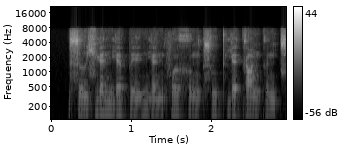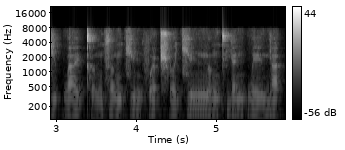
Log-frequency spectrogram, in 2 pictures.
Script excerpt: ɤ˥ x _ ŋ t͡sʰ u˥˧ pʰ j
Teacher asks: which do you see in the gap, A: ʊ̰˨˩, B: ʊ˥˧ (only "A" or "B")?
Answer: B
